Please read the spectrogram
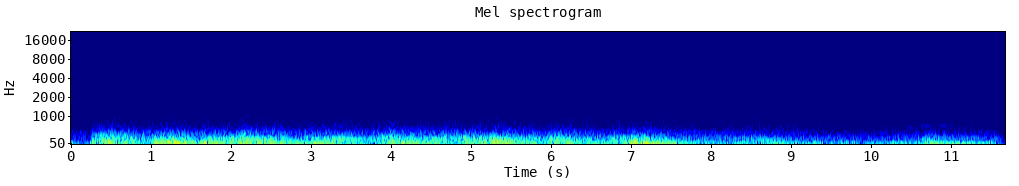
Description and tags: Thunder From Room
The recording of a thunder from inside a room, next to a window.
Thundering, Thunder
